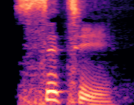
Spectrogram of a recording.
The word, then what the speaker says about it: city: Let's look at the first word, city. Do you know where the stress is? It's on the first syllable.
